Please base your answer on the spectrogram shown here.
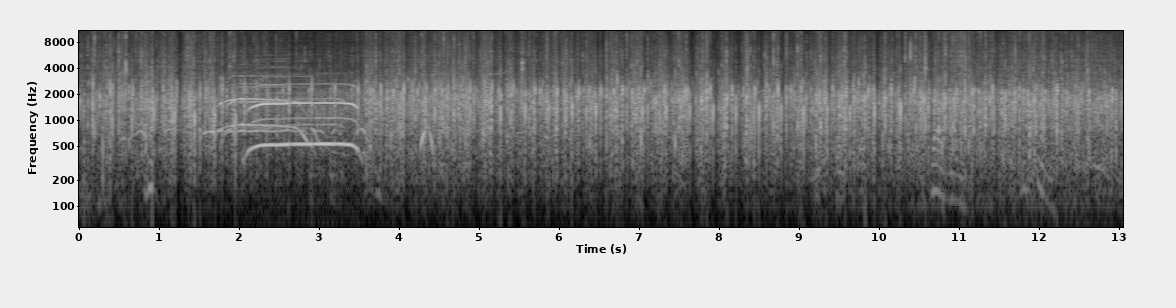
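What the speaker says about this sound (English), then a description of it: "I'd like all the scholarship recipients to stand for a well-deserved round of applause" Audience applause for scholarship recipients at the Pentucket Regional High School graduation ceremony: loud, steady clapping from a large crowd throughout, with brief whistles near the start.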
